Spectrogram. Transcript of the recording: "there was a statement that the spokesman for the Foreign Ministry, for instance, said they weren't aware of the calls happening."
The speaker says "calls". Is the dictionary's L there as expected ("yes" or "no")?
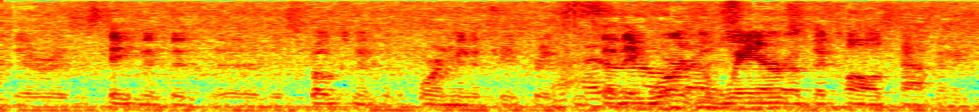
no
